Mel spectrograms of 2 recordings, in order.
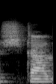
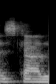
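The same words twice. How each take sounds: First: It is said in a Rio de Janeiro accent. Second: It is said in a São Paulo accent. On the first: "eu sou do Rio, eu falo" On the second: "Alguém de São Paulo vai falar"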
